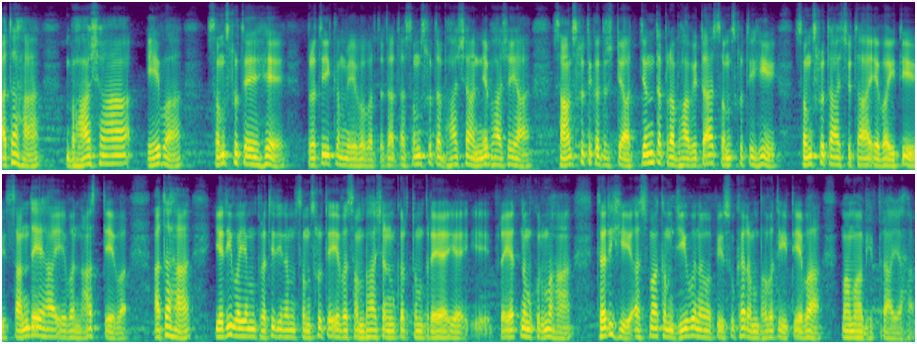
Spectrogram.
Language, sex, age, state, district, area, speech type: Sanskrit, male, 45-60, Karnataka, Uttara Kannada, urban, spontaneous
